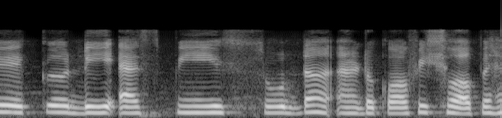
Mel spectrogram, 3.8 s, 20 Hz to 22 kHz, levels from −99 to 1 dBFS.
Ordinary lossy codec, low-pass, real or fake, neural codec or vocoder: none; none; fake; codec, 16 kHz, 2 kbps, X-Codec, HuBERT features, trained on balanced general audio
